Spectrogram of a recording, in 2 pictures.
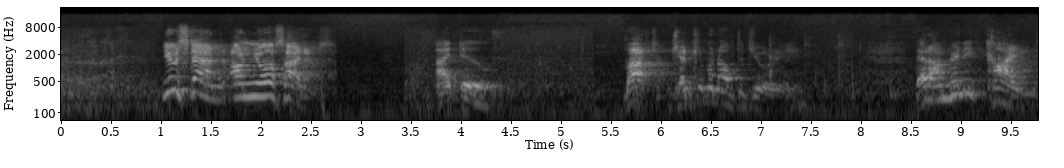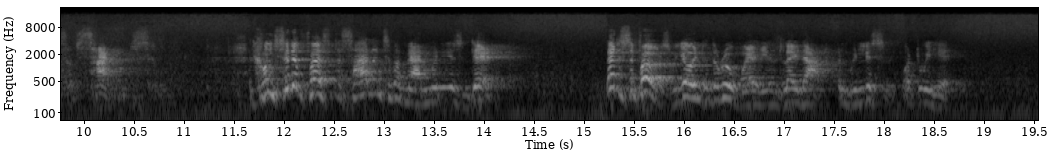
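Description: A man speaks loudly and forcefully in an echoing hall, with pauses between phrases.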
